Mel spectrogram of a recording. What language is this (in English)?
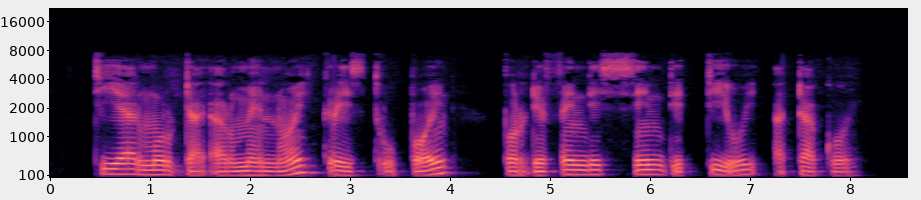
Esperanto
